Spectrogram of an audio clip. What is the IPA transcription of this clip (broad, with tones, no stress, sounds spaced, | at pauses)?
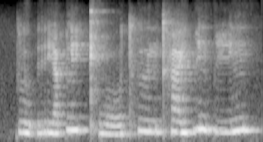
k l u˨˩ ʔ r i˩˦ a̯ p l i˦˥ t̚ kʰ w oː˩˦ tʰ ɯː˧ n kʰ a˧ j b i˥˩ n p i˦˥ n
